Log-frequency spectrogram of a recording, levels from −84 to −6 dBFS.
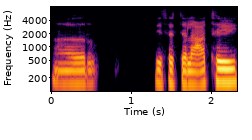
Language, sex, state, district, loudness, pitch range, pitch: Chhattisgarhi, male, Chhattisgarh, Jashpur, -20 LUFS, 145-150 Hz, 145 Hz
